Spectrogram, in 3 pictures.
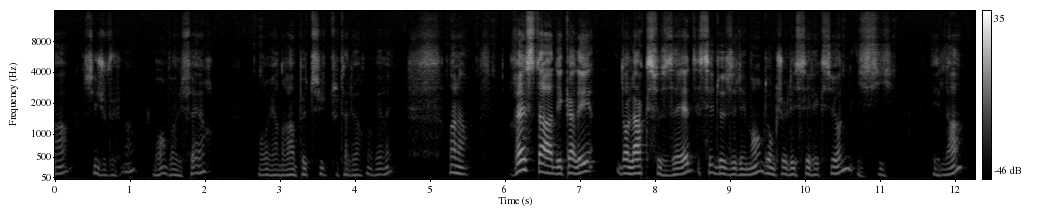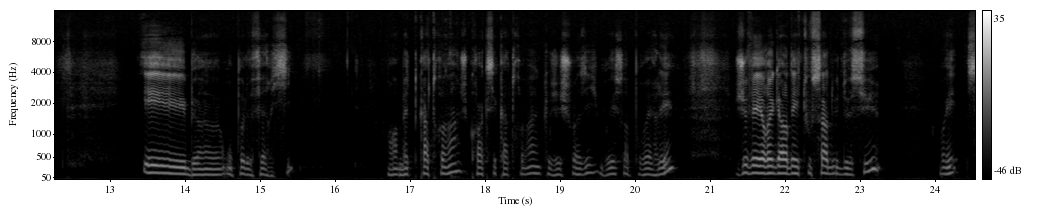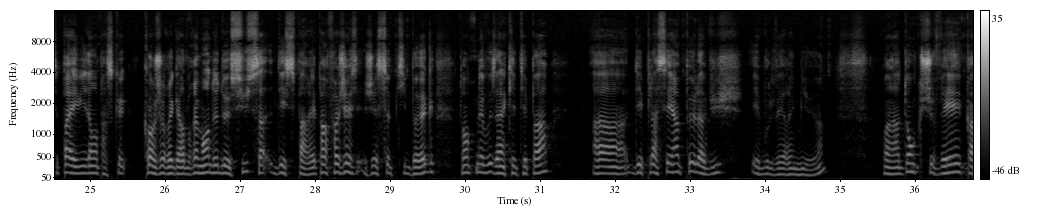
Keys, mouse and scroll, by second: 0.9 scroll down 1, 2.4-3.1 scroll down 2, 4.3 click, 5.3-6.8 drag, 9.4 click, 9.9 click, 10.0 click, 11.4 ctrl+click, 11.8 ctrl+click, 15.2 click, 15.9-16.6 scroll up 4, 17.2 KP_8, 17.6 KP_0, 18.8 click, 19.0-20.7 drag, 22.5 KP_2, 23.9-25.8 drag, 26.1 KP_2, 27.0 KP_2, 27.3 click, 28.0 click, 28.9 KP_2, 30.1-35.0 drag.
